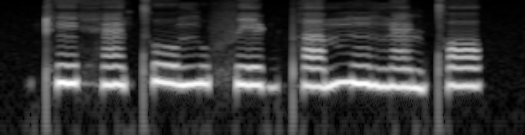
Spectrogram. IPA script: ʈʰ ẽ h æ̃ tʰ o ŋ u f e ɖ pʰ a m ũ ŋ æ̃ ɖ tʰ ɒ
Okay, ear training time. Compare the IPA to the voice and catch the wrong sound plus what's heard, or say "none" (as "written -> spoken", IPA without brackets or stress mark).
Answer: none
